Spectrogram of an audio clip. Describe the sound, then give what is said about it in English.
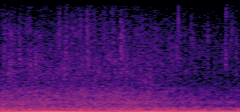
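Rain falling in a steady, soft, even hiss of raindrops, quiet throughout with no distinct drips standing out. “you notice the raindrops streaking towards your face, in defiance of gravity.”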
